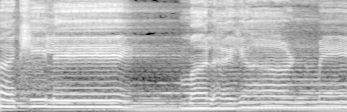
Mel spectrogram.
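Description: Malayalam vocal song accompanying a Mohiniyattam dance: a singer holding long, ornamented notes in two phrases, the second starting a little past halfway, over a steady low drone.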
